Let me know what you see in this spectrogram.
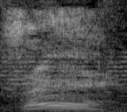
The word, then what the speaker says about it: Zhang: Joining me on the program, Zeta Zhang. I might be mispronouncing the last name. You know, I'm hard with you. No, you got it right.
